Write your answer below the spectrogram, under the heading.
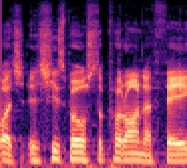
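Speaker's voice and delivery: normal talking voice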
